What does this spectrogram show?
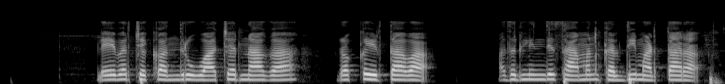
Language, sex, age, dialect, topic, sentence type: Kannada, female, 18-24, Northeastern, banking, statement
